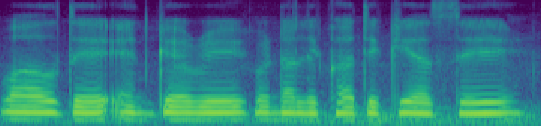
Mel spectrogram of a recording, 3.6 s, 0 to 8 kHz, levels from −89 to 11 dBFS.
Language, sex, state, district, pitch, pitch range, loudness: Nagamese, female, Nagaland, Dimapur, 115 Hz, 110-115 Hz, -13 LUFS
